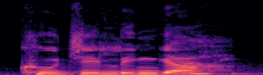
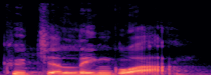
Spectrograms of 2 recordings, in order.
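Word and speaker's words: Kujichagulia: The second one is kujilinga. I said it wrong already. Kuchalingwa.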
